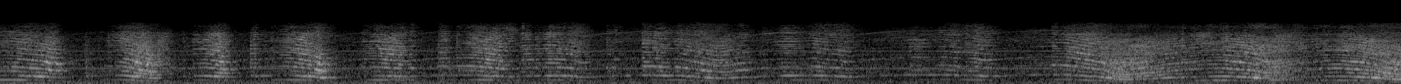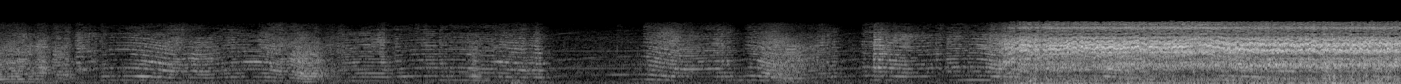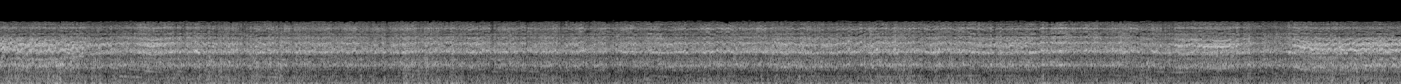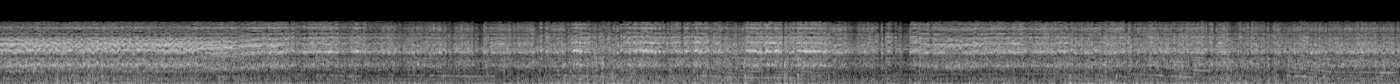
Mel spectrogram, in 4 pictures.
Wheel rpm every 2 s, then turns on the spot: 0, 0, 0, 0, 0, 0, 0, 0, 0, 0, 0, 0, 140, 200, 200, 230, 230, 230, 230, 230, 220, 200, 220, 230, 240, 230, 230, 240.
none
